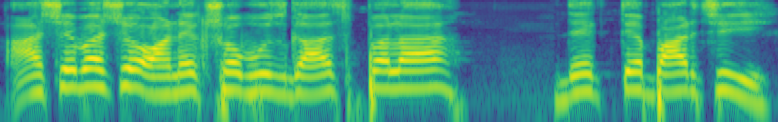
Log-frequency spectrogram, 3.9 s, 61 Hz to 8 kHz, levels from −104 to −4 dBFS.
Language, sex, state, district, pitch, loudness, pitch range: Bengali, male, West Bengal, Cooch Behar, 215 Hz, -11 LUFS, 200-235 Hz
